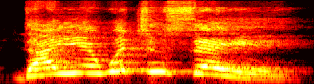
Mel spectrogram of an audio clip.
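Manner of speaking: loud, high, slow call across the room. Real, not acted. To Diane laughing off camera, a slow loud call. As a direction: call out to her to find out why she laughs.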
